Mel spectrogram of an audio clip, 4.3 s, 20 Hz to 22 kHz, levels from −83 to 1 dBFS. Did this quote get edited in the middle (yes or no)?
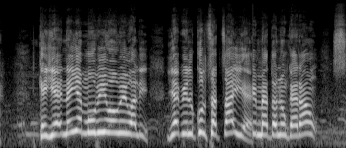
yes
